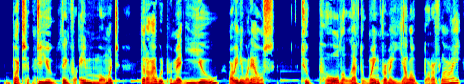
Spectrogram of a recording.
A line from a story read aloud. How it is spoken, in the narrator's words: demanded the Tin Woodman sternly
